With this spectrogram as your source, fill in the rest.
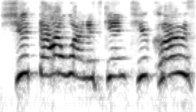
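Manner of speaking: very high, shrill, feminine goblin voice, shouting. Narrating a fight, the speaker voices a goblin shouting, feminine goblin voice shouting. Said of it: "a distinct feminine goblin voice shouting".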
